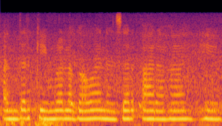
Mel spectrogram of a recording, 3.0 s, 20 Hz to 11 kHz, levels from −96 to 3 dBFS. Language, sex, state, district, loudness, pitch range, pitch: Hindi, female, Madhya Pradesh, Dhar, -10 LUFS, 210-220 Hz, 215 Hz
